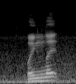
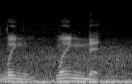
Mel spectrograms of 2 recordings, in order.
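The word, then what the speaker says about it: Tlingit: Yeah, the T is silent.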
